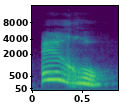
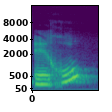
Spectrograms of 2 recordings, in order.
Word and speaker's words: héros: Donc vous voyez, héros, c'est un mot qui s'écrit avec S à la fin. D'accord? Le S ne se prononce pas. C'est une lettre muette. C'est un S muet.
